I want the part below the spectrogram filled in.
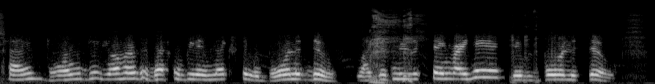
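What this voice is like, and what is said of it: Philadelphia accent. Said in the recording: “I hear the accent ... that Philly swag”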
